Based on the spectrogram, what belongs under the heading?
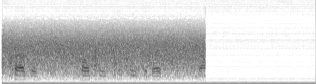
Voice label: Aviation 122.7; KSTE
